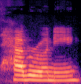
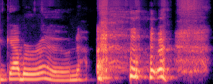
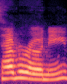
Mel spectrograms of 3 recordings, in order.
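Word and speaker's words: Gaborone: so it's it's pronounced haberoni because the g is is like a h um and in the airport they always say oh you're going to gabaroon but yes it's haberoni that's the capital um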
